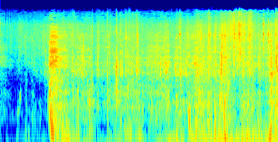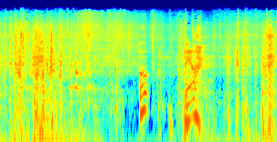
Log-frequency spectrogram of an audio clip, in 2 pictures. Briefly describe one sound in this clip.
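Bike tyres crunch and rattle over rough gravel and dirt.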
